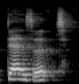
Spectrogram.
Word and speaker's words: desert: If you live in the desert, the sandy place, with lots of sand, it's a desert. Desert. But what you eat after dinner is dessert.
